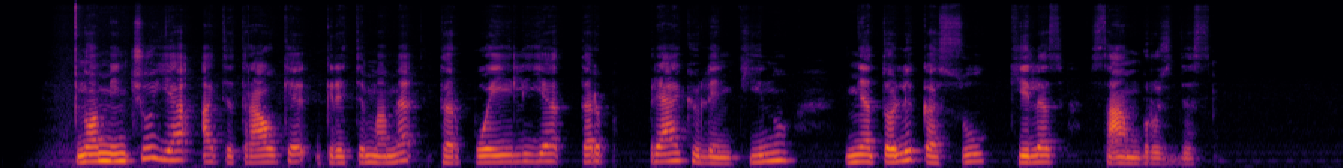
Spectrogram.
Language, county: Lithuanian, Kaunas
